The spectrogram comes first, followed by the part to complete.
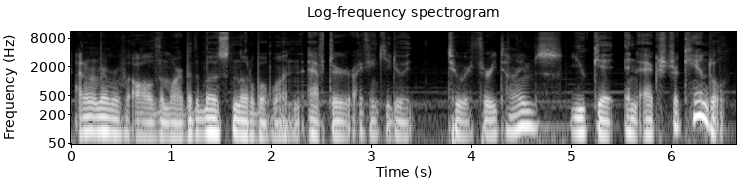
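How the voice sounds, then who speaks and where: Low, mellow-voiced man raving about games. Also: a little fast, husky. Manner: excitable, swears freely. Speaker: video essay narrator. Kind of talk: casual enthusiastic commentary.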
